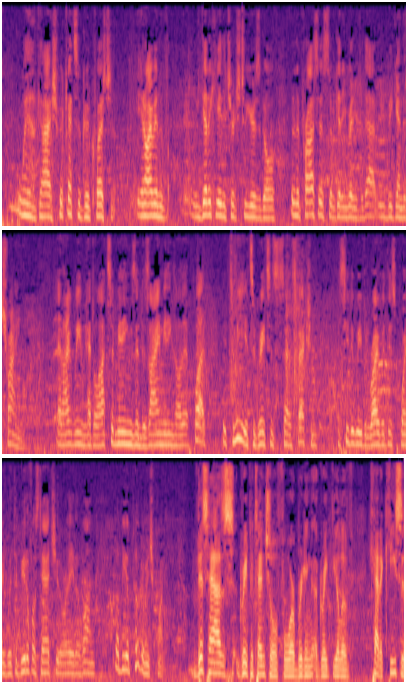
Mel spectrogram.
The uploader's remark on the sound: MEDIA DAY AT OUR LADY OF LA VANG SHRINE. We’re going to leave our broadcast facility in the Tower of Hope and take our mobile studio outdoors. Recently joined in the outdoor festivities at Christ Cathedral for media day.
